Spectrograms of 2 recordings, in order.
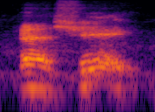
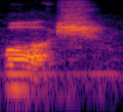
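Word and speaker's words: Paasche: The correct word for this is Pache. A lot of guys call it a posh.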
